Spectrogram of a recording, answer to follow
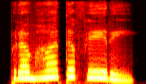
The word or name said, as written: ಪ್ರಭಾತಫೇರಿ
